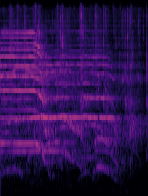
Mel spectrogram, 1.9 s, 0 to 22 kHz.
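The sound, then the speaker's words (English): An audience cheers and calls out loudly in response to a morning greeting, many overlapping voices whooping and shouting at once, the burst of noise slowly easing off. “Substantially louder than the 9:30 crowd.”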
